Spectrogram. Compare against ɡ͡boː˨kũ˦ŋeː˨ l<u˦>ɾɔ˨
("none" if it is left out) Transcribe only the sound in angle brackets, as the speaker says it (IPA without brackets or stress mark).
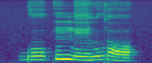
u˦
